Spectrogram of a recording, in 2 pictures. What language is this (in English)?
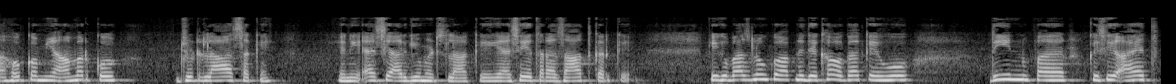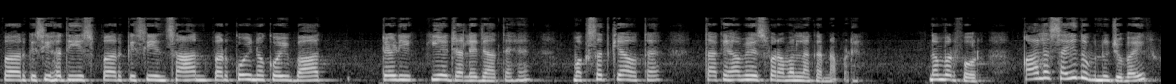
Urdu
